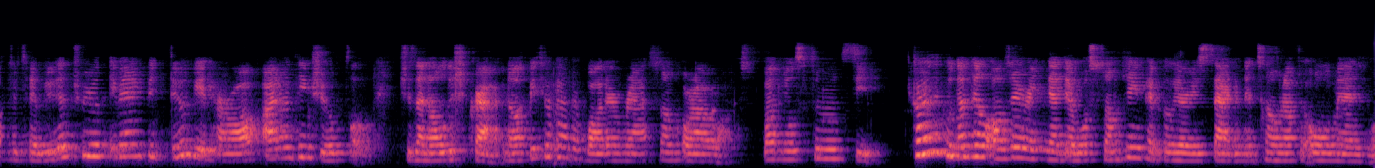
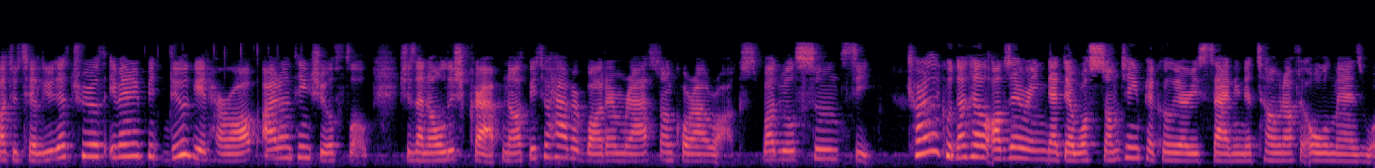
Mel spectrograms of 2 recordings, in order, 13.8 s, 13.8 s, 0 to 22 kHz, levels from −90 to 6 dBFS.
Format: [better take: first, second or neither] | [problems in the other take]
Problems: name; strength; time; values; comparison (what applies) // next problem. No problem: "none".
second | noise reduction (neural mask model DeepFilterNet 3)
